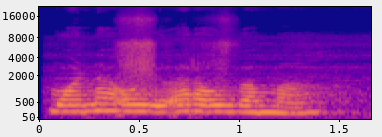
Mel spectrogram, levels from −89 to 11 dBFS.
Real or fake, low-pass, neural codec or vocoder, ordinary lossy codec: fake; none; vocoder, 44.1 kHz, 128 mel bands every 256 samples, BigVGAN v2; none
